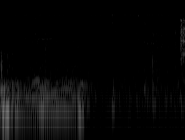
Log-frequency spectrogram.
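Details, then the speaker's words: Sleeping dog lying upside down with tongue hanging out snores: one loud, deep, droning snore about a second long, like a tugboat or ship horn, then quiet. "My dog is snoring. Oh, dude, that's epic. That is an epic snore. I mean, Yeah, it is. It sounds like I hear a I thought it was tugboat. literally like a ship horn, like one of those big old freight liners."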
